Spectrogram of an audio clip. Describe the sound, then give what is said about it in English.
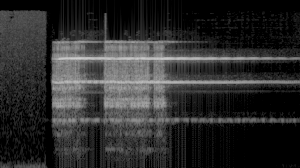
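An electric bell rings on a replica of Marconi's wireless telegraphy receiver, a black box with the bell on top. After a brief noise, a loud, bright rattling ring lasts about a second, then rings out with a clear tone that slowly fades. “It's a replica of the receiver that Marconi used for the first public demonstration at Turnbull Hall in London. Marconi walked around with this black box with the bell on top,”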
